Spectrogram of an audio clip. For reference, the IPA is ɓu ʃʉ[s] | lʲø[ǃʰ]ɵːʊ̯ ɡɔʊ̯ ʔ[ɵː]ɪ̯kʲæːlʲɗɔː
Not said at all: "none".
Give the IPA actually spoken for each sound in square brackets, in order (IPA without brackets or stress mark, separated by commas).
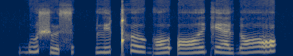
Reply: s, ǃʰ, ɔː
